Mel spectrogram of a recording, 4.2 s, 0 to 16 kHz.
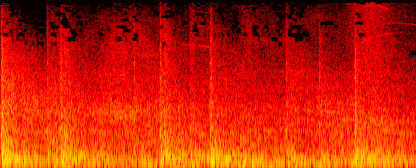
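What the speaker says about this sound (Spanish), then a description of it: "Ok, esa explosión se ve bien." Cannon fire and explosions during a naval pirate battle in the 2005 film Piratas en el Callao, repeated heavy booms at irregular intervals over a dense, rumbling battle din.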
